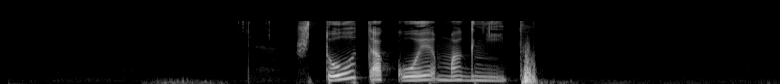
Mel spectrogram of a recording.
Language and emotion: Russian, neutral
